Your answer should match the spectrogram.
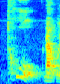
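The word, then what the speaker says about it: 兔: 그 다음에 토끼는 이빨이 툭 튀어나왔다라고 생각하시면서 투라고 읽어주시면 돼요.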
